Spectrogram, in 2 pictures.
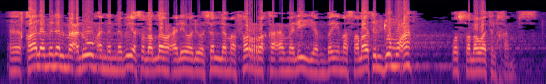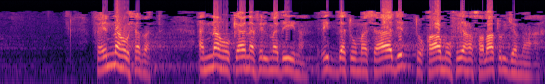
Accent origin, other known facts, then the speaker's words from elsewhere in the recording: Egypt; عندنا في مصر تجد في الشارع الواحد بين كل مسجد والآخر ماذا تقول 15 متر 20 متر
